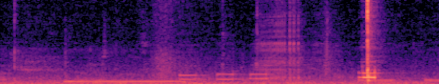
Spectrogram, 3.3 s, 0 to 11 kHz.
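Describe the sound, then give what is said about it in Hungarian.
Telephone touch-tone dialing of extension 2525 on an office phone system: a short series of faint keypad beeps, then a brief, louder click. “Tárcsázom a 25-25-öt.”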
